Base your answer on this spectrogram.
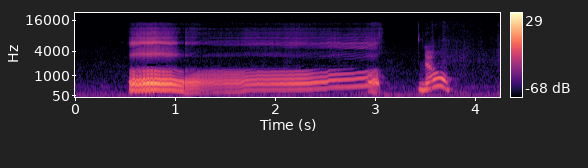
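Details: Poodle puppy crying: one long drawn-out tonal whine lasting over two seconds, dipping then slowly rising, followed by a short rising-falling whimper.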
